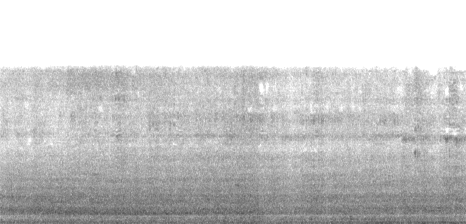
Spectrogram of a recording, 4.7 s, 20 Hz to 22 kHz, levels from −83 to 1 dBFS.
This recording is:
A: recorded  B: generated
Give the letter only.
B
